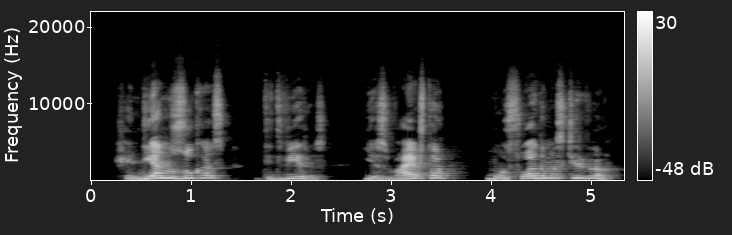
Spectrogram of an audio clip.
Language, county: Lithuanian, Vilnius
